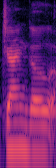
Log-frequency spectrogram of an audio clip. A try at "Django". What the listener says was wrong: Django. Don't pronounce the D.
